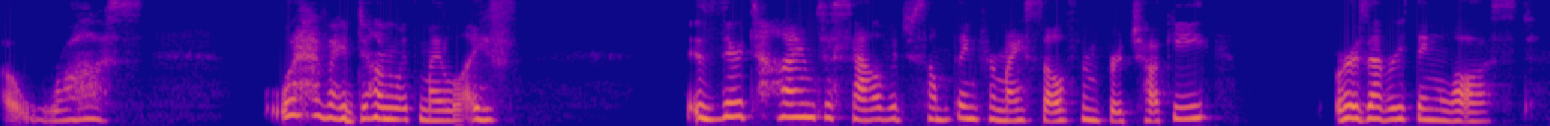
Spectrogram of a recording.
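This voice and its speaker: A woman playing an anguished, unhappily married mother in a radio soap opera, speaking earnestly with dramatic pauses. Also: sits high, fairly even intonation, mellow. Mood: regretful, yearning.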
